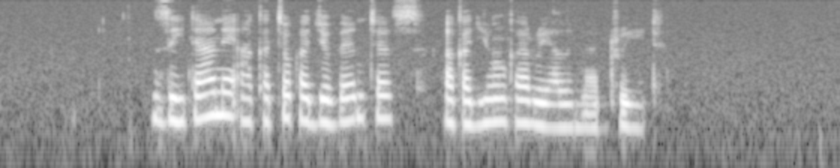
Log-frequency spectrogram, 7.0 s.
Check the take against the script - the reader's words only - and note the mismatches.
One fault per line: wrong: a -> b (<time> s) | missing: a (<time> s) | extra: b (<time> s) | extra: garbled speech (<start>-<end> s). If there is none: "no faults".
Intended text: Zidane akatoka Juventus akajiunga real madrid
no faults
